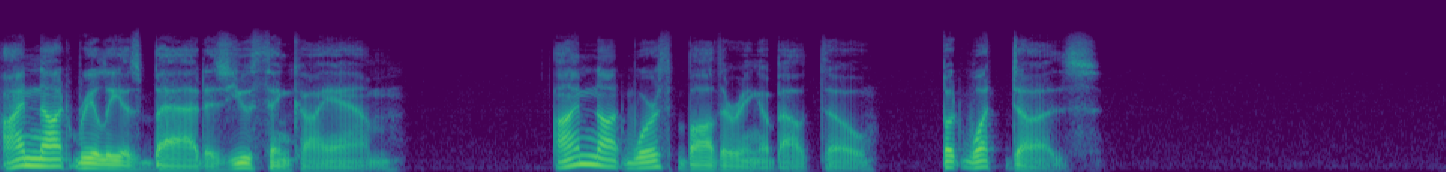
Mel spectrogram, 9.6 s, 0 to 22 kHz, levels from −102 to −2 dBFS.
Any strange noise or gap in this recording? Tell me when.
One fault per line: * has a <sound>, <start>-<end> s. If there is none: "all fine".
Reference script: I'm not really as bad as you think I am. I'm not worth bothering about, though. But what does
all fine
